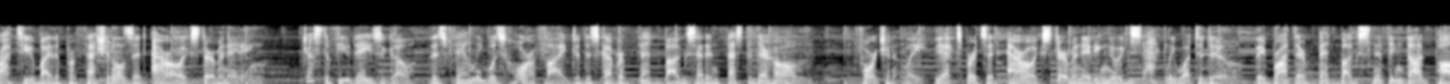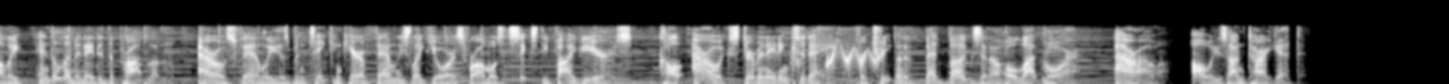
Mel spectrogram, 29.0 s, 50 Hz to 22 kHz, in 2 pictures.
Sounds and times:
Music: 0:00.0 - 0:26.2
Speech: 0:00.0 - 0:27.6.

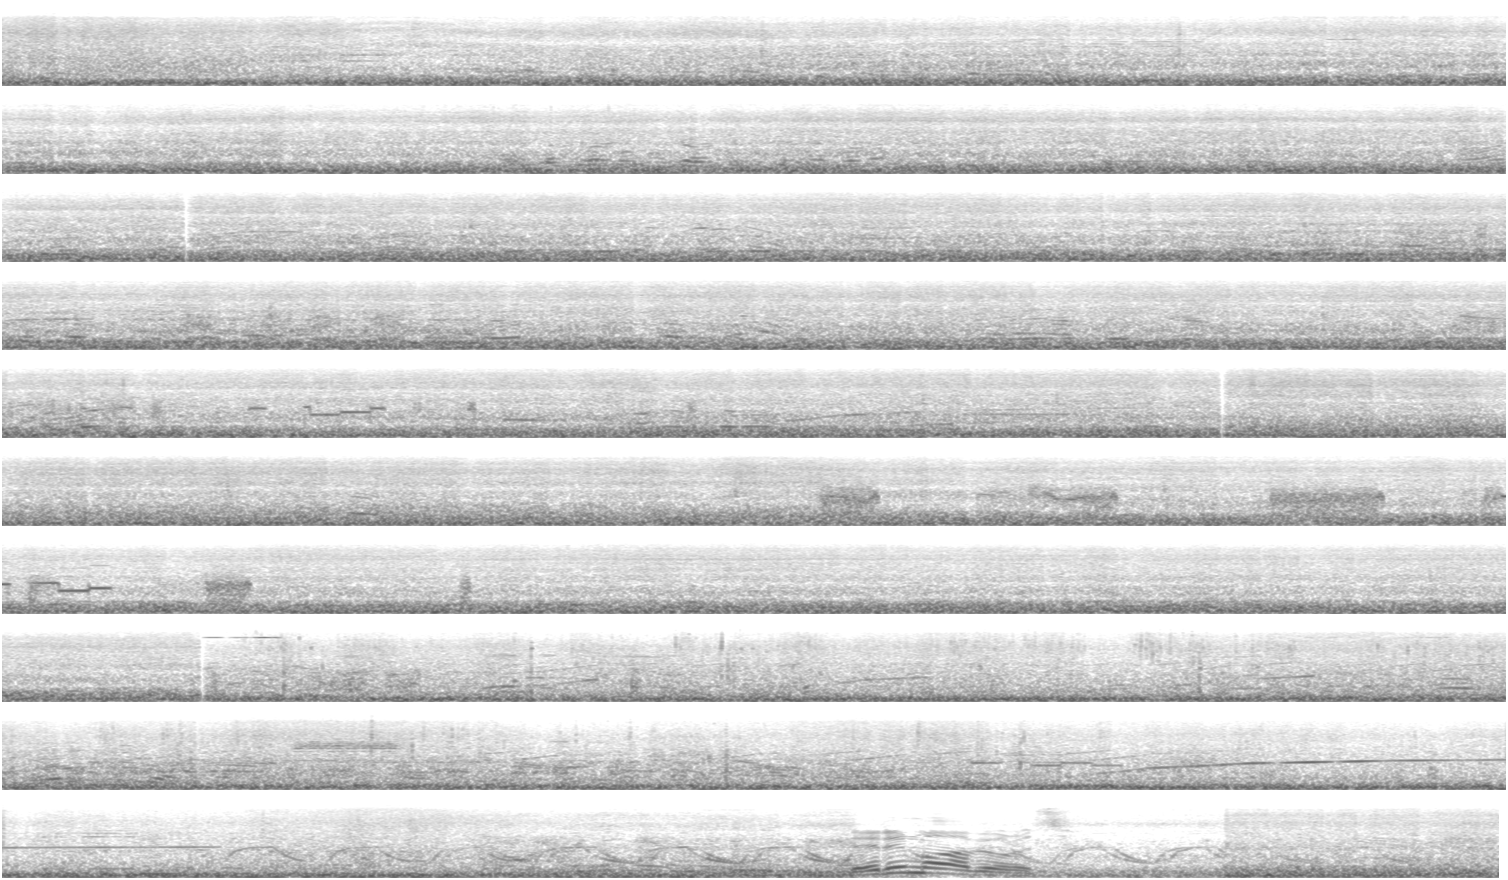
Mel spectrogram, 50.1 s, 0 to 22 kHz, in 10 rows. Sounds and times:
Speech: 0:06.7 - 0:09.1, 0:09.8 - 0:23.8, 0:36.2 - 0:43.7, 0:46.8 - 0:48.8
Bus: 0:08.1 - 0:27.7, 0:31.2 - 0:47.9.

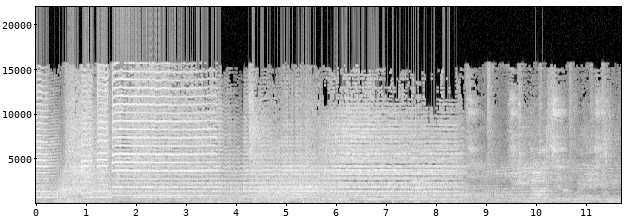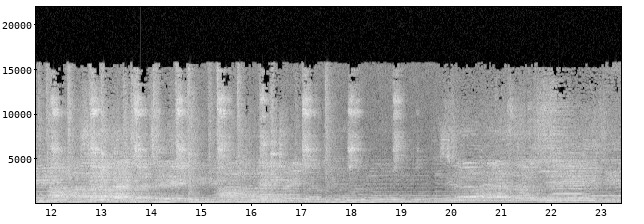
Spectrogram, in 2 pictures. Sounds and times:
Choir: 0:00.0 - 0:23.4
Vocal music: 0:00.0 - 0:23.4
Male singing: 0:09.5 - 0:13.0.

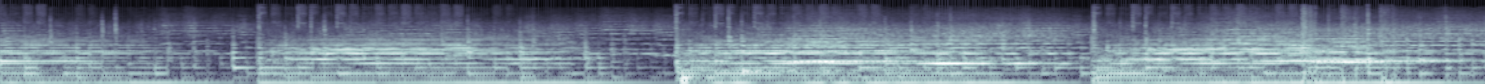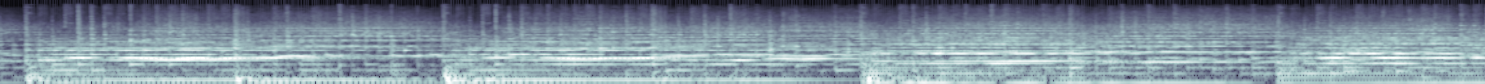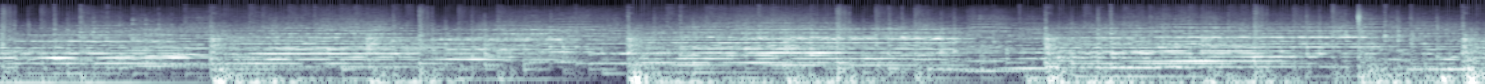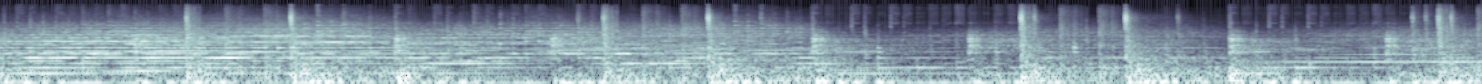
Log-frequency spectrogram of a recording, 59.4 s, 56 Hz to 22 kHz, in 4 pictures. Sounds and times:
Music: 0:00.0 - 0:59.3.

